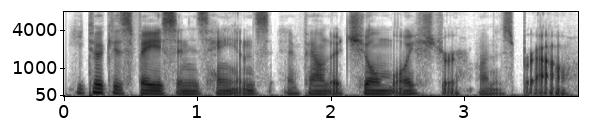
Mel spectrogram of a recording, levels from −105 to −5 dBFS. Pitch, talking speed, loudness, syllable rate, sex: 105 Hz, 235 wpm, -20 LUFS, 4.7 syllables/s, male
